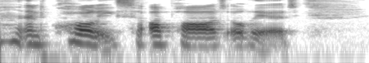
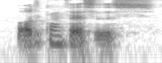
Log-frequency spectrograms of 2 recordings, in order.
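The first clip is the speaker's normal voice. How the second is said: ordinary delivery, nothing marked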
